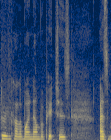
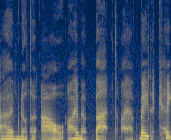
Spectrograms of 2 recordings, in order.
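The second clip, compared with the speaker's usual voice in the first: playful funny put-on voice. Giving a bat a voice while showing it off, silly character voice. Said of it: "Don't know where that voice came from".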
